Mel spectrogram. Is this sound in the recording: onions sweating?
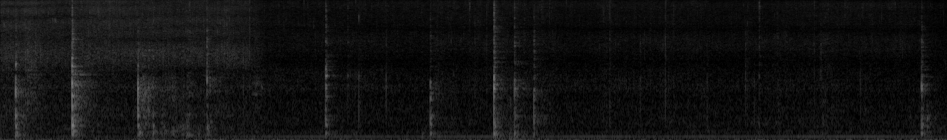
yes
